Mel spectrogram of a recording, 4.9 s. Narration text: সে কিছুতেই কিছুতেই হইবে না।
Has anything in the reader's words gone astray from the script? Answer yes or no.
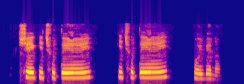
no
